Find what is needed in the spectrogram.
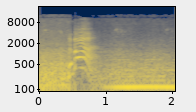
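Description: A brief voice-like call with a rising and falling pitch, then a steady low rumble, like a running vehicle engine, starts about a second in.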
